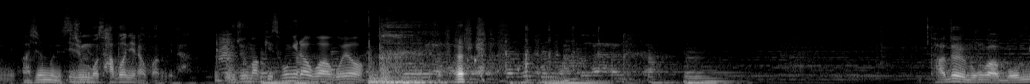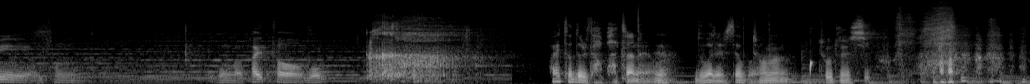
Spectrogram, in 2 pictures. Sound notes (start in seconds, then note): 3.9 laughing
